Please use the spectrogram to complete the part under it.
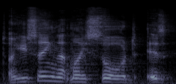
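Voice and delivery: ordinary talk

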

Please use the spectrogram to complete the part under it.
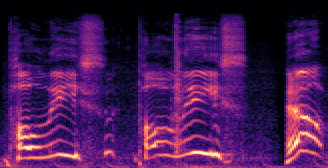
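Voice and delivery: high, drawn-out frightened calling; panicked cry for help. Real, not acted. Scared player yells for police and help, panicked cry.

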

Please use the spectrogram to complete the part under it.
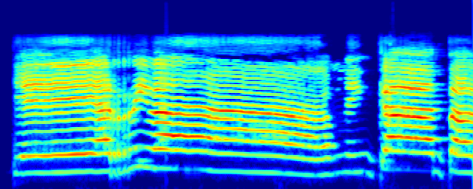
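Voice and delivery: loud, drawn-out cheer. Real, not acted. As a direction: cheer it out slowly. Cheering shout. (grito de ánimo alargado)

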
